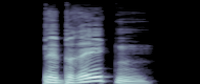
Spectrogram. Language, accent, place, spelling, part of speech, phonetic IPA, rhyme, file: German, Germany, Berlin, bebrillten, adjective, [bəˈbʁɪltn̩], -ɪltn̩, De-bebrillten.ogg
- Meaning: inflection of bebrillt: 1. strong genitive masculine/neuter singular 2. weak/mixed genitive/dative all-gender singular 3. strong/weak/mixed accusative masculine singular 4. strong dative plural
